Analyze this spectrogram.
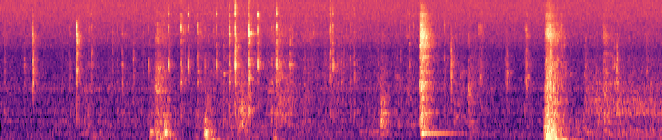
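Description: A few scattered knocks and light clicks, with one much louder thump about five and a half seconds in.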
